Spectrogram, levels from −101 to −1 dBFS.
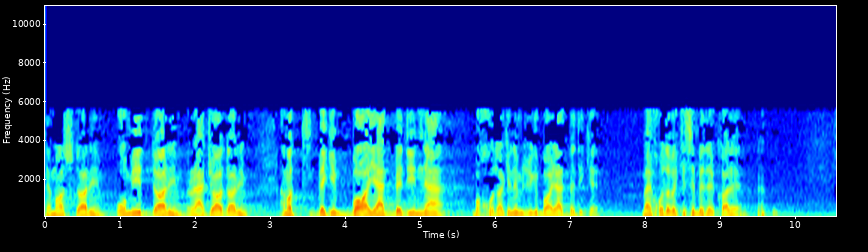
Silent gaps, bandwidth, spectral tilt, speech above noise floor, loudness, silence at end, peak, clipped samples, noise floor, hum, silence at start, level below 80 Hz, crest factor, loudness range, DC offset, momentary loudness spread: none; 5.8 kHz; -10.5 dB/octave; 30 dB; -32 LUFS; 0.8 s; -12 dBFS; under 0.1%; -61 dBFS; none; 0 s; -64 dBFS; 20 dB; 5 LU; under 0.1%; 13 LU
